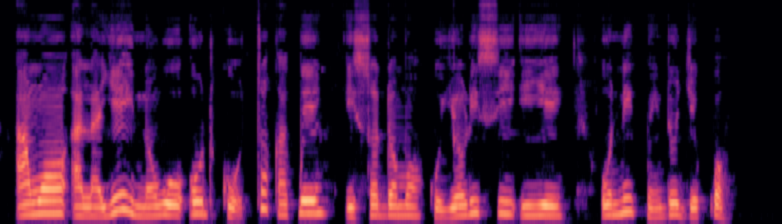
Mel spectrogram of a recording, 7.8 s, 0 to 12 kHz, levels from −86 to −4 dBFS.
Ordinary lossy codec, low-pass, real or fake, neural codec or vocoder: none; none; real; none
